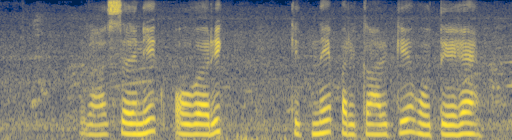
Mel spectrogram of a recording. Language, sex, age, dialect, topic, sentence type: Hindi, female, 25-30, Marwari Dhudhari, agriculture, question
